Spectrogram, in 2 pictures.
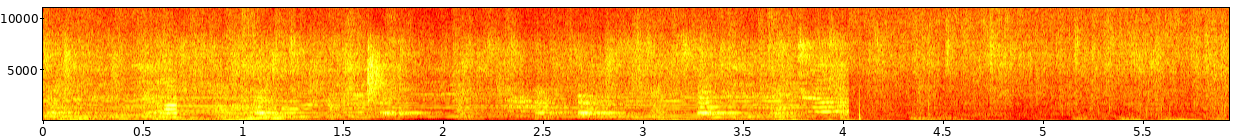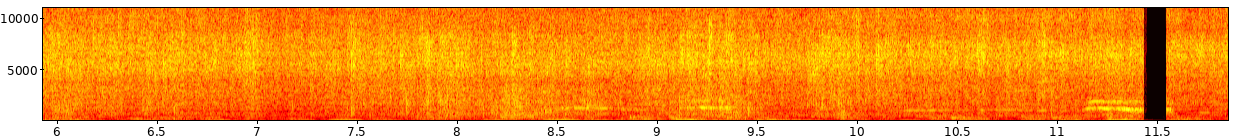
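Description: Pumpkin pieces fry in hot oil in a pan, a continuous close hiss and crackle that carries on alone after a few seconds of background music at the start.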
